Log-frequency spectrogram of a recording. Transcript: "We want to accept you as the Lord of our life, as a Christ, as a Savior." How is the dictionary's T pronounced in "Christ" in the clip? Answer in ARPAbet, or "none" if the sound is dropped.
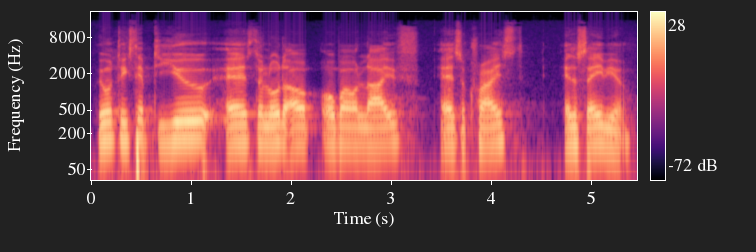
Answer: T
